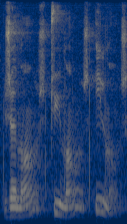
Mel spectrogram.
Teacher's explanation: the sound is supposed to be the same, whether there is S or not.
